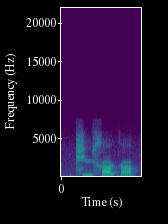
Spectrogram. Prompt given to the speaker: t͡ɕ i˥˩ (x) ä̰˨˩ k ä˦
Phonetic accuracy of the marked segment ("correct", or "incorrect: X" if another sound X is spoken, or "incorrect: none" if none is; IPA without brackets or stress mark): correct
